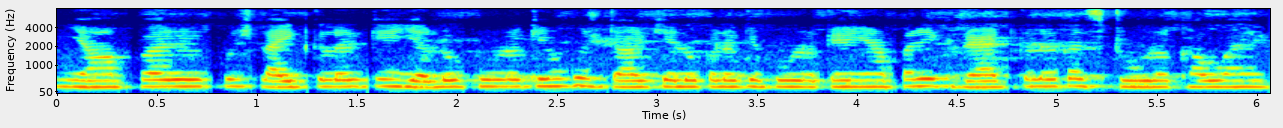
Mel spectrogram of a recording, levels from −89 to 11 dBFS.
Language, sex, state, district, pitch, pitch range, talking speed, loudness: Hindi, female, Delhi, New Delhi, 230 Hz, 225-245 Hz, 275 wpm, -14 LUFS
